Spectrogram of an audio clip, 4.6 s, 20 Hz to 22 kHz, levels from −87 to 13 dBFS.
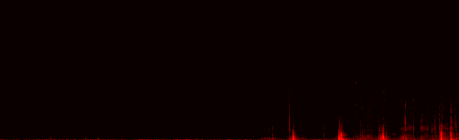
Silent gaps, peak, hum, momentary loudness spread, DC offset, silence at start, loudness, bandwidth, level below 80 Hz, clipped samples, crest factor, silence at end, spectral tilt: none; -34 dBFS; none; 8 LU; under 0.1%; 0 s; -60 LUFS; 16 kHz; -76 dBFS; under 0.1%; 28 dB; 0 s; -6.5 dB/octave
